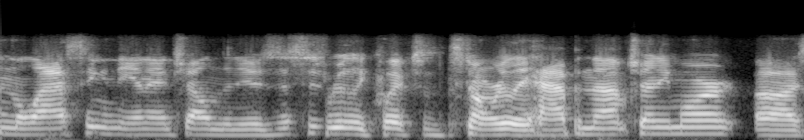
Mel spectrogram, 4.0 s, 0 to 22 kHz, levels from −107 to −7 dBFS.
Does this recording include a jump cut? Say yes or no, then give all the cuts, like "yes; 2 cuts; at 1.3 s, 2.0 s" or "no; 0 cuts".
yes; 3 cuts; at 1.6 s, 2.2 s, 3.1 s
